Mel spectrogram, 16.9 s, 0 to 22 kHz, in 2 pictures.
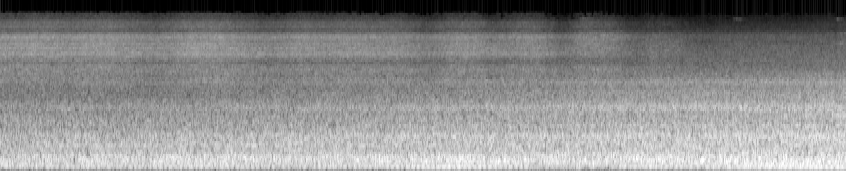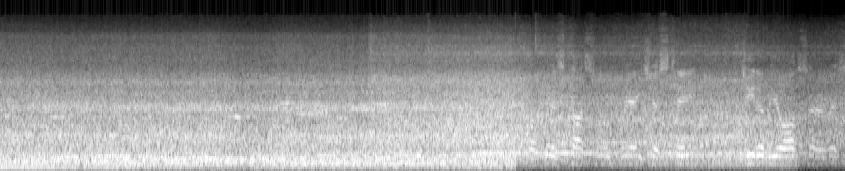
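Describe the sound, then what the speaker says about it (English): A class 220 Cross-Country Voyager diesel train pulls away from a station platform on a Paignton service, its engines building into a loud, steady roar that drops off sharply near the end. "the Paignton train is literally about to leave. Train starting now. It's the class 220."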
